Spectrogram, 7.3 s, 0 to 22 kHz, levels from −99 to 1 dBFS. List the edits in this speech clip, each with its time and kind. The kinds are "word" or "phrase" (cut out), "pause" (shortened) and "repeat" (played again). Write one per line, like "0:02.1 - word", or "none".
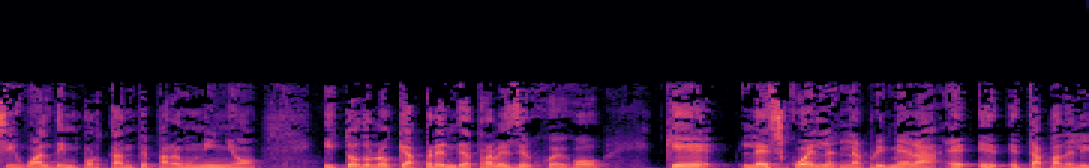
0:04.9 - word

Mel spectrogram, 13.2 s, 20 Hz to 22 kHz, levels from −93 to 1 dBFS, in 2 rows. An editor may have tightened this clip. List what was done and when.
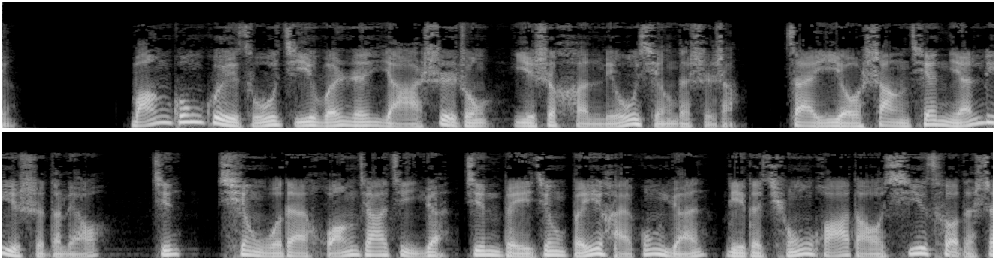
0:05.0 - pause
0:07.9 - phrase
0:09.6 - pause
0:11.4 - pause

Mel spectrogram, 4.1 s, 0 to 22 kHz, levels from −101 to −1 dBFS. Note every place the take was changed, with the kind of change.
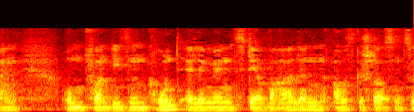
0:01.5 - word

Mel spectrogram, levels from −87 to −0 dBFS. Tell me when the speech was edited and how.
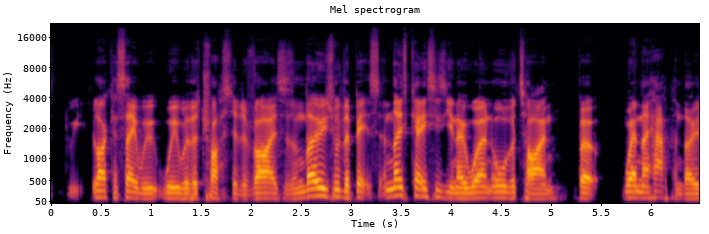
0:05.2 - word

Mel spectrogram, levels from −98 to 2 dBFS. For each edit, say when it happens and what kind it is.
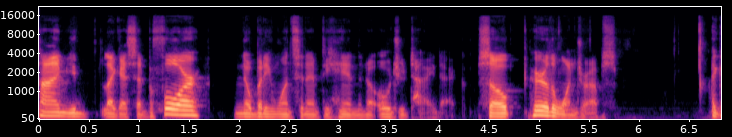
0:01.7 - pause
0:04.8 - pause

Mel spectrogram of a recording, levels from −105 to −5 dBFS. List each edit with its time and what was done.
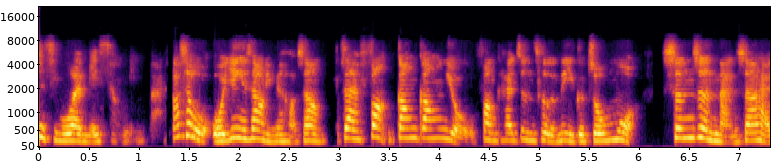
0:01.3 - pause
0:03.0 - word

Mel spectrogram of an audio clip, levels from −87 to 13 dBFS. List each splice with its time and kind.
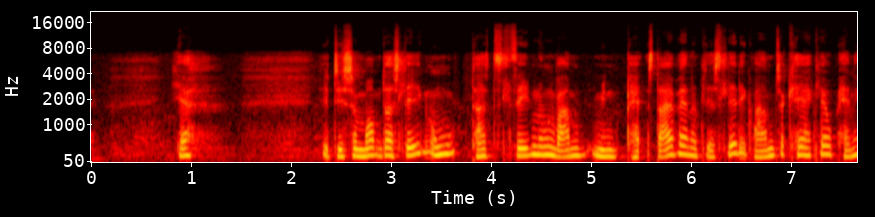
0:03.7 - pause

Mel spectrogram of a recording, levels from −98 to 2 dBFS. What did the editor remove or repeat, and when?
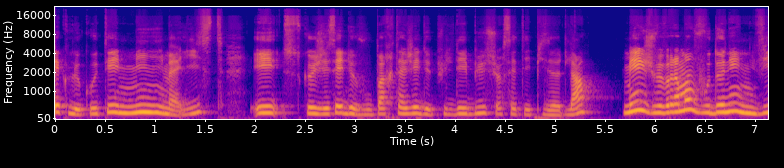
none

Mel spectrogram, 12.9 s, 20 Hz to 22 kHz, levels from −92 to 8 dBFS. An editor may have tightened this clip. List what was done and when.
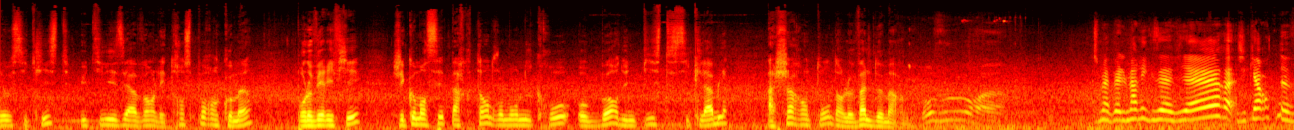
0:10.9 - word

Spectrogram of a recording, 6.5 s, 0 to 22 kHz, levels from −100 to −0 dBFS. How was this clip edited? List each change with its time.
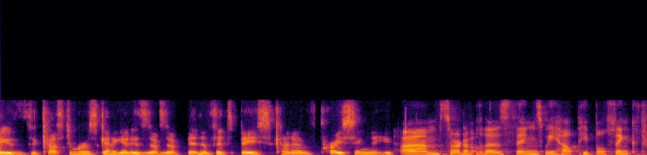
0:01.6 - repeat
0:03.1 - word
0:03.9 - phrase
0:04.8 - word

